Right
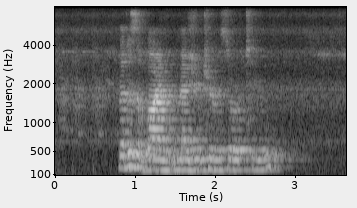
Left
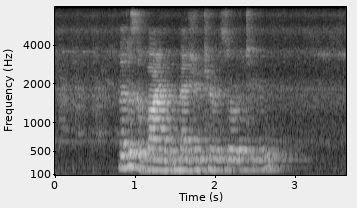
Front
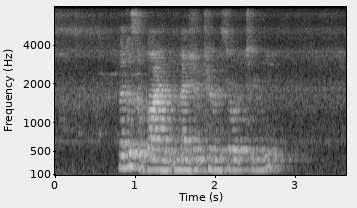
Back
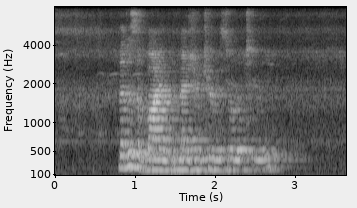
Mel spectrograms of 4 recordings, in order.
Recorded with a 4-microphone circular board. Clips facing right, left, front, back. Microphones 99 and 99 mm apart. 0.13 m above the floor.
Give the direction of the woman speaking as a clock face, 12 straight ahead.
2 o'clock.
